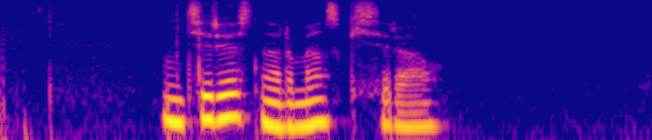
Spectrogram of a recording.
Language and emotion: Russian, neutral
